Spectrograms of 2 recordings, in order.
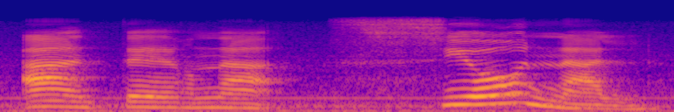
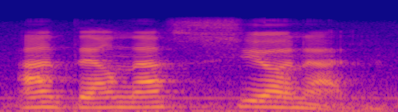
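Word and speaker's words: international: Por ejemplo, en la palabra internacional, nosotros pronunciaríamos internacional. No, si está la T con la I va a ser sí. Internacional. Después está la C con la cedilla que vimos en la primera clase.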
